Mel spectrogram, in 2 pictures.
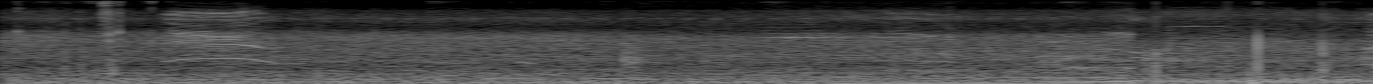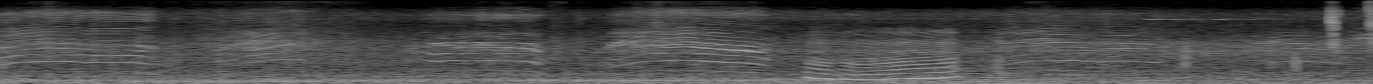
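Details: Stray cat asking for food, giving a run of loud, repeated meows, each with an arched rising-then-falling contour, coming in quick succession after the first few seconds over a low background rumble.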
